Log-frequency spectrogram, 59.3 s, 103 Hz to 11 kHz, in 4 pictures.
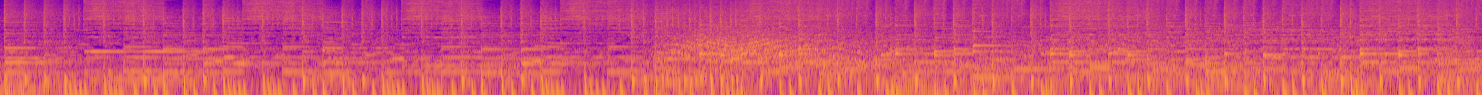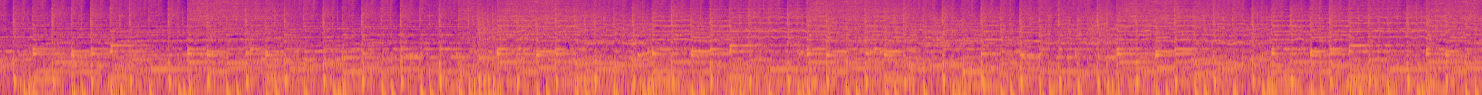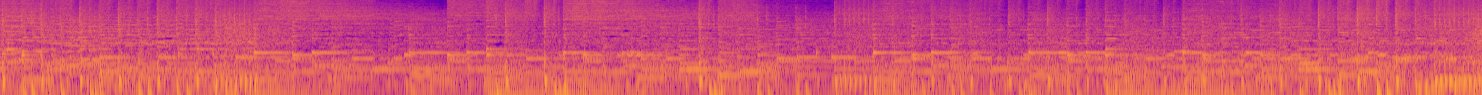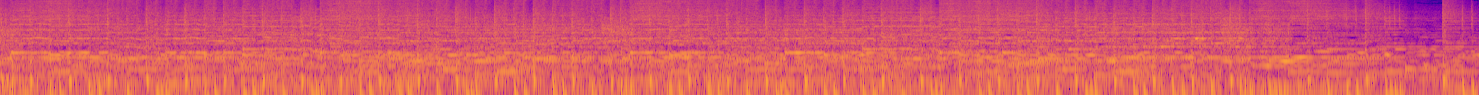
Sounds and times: Music: 0.0s - 59.2s.

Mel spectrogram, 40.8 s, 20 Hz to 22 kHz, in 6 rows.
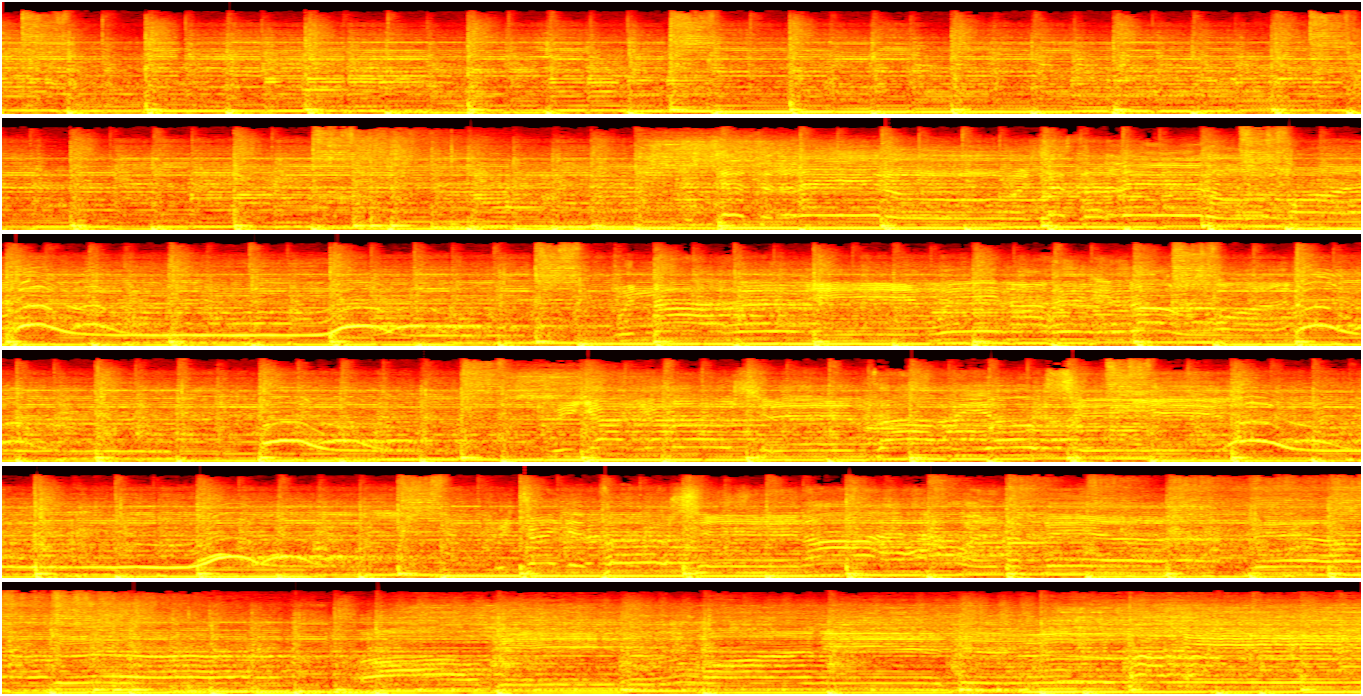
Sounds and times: Music: 0.0s - 40.7s.

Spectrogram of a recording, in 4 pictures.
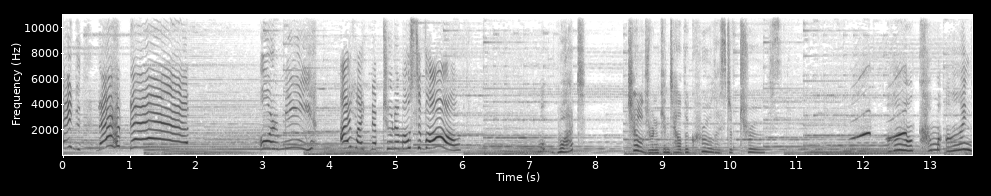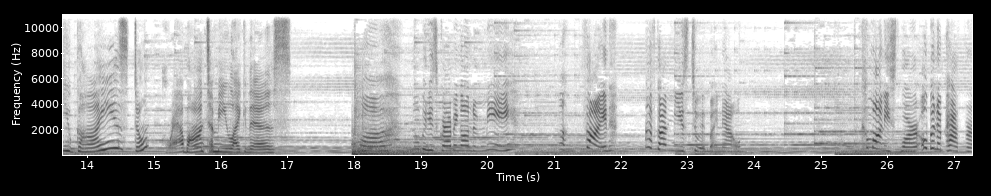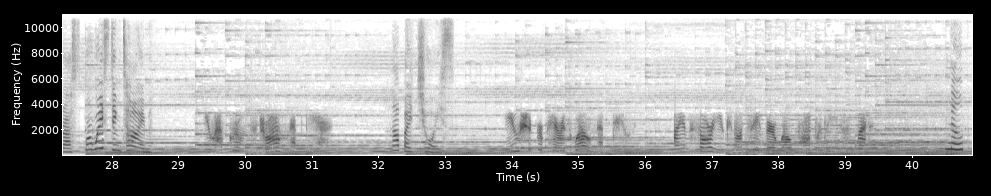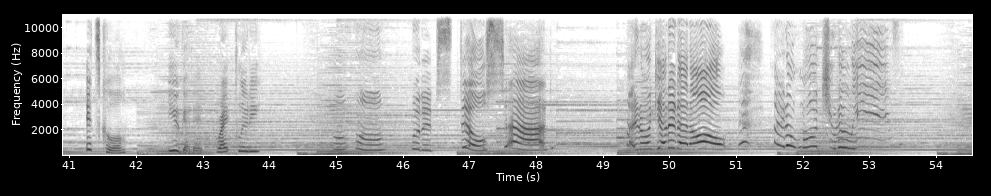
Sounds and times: Music: 0.0s - 54.5s.

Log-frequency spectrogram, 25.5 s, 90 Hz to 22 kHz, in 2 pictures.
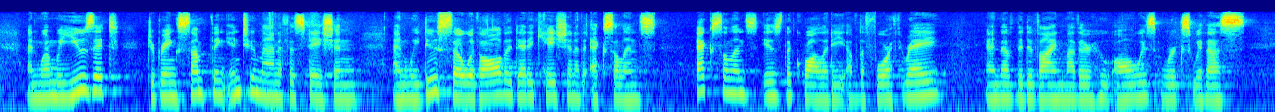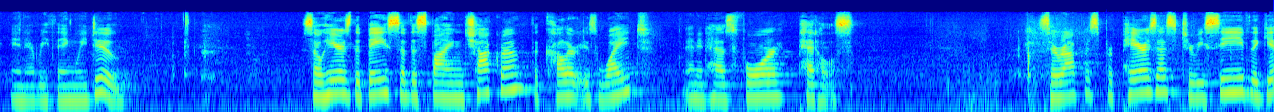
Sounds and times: Inside, large room or hall: 0.0s - 25.4s
Speech: 0.3s - 14.1s, 15.8s - 21.4s, 23.1s - 25.4s.

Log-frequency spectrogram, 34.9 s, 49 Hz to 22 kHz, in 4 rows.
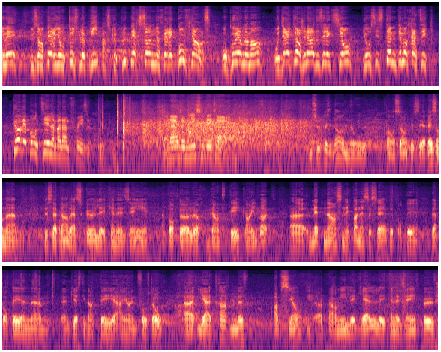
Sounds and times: Speech: 0.0s - 10.6s, 12.0s - 13.4s, 14.9s - 34.9s.

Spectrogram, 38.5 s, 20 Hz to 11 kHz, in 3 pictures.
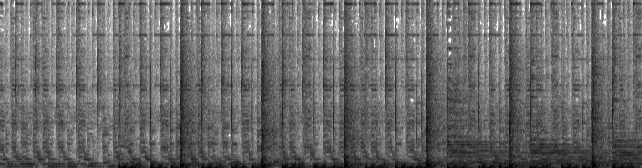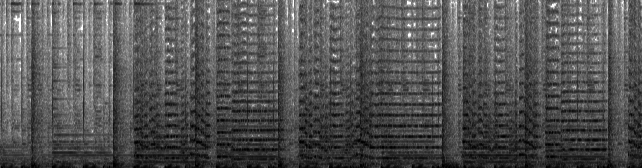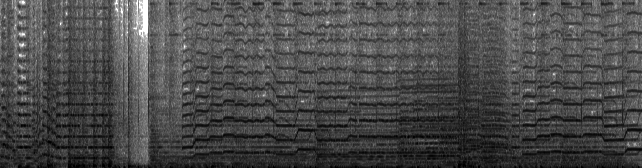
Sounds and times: Trumpet: 8.9s - 38.5s.

